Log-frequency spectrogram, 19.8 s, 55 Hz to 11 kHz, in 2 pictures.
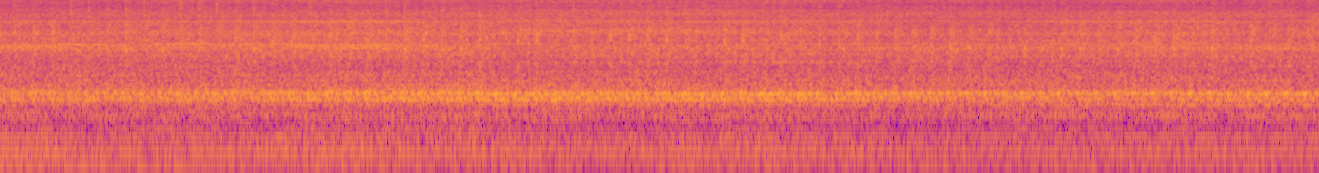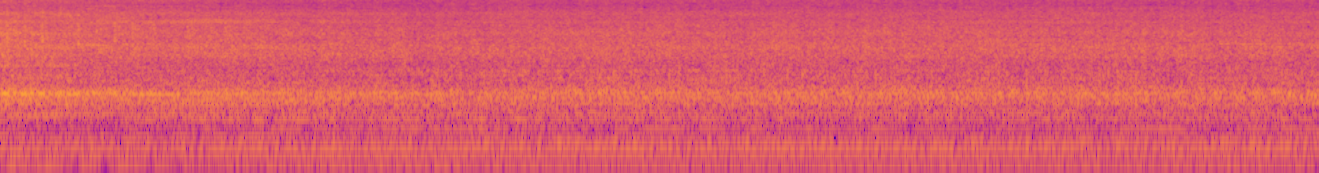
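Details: New 347 crate engine (V8) idling with a steady, regular knock of about three to four beats a second over the engine note.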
